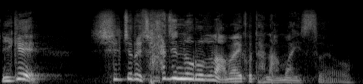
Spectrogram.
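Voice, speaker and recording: Animated male pastor with a husky voice. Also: fairly high pitch, normal speed. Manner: animated, acting out quoted voices of kids and teachers. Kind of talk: teacher training lecture.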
